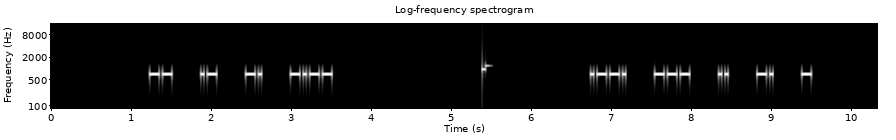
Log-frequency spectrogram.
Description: Morse code, heard as a keyed tone, about 30 wpm, spaced as for 17 wpm, 700 Hz. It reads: MANY POINT
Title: 3x Character Spacing - Top 300 Words - 30wpm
